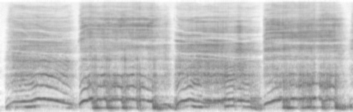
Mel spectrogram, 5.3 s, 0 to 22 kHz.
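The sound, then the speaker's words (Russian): A voice imitates heavy, strained breathing: four long, loud, groaning breaths in a steady rhythm, each voiced and effortful, with only brief pauses between them. “В том, что тебе настолько больно, приближаясь примерно к 8 минутам первые дней 20, что последние, вот, получается, три минуты я дышал примерно так.”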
